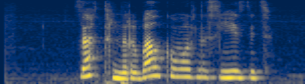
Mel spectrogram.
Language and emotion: Russian, positive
